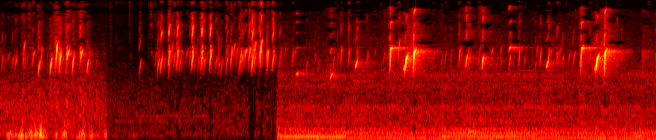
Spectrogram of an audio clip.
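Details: Female European goldfinch batbata, a twittering used to stimulate males to sing and mate: bursts of high, rapid chirps and tinkling notes, a brief near-silent pause after the first second, then scattered bright, sharp call notes over a low steady hum.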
